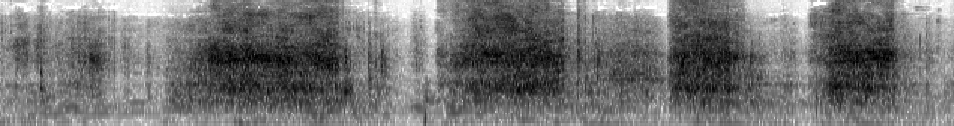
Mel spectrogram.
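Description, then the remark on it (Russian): A sharp knife slices through paper in four long, rasping strokes, each a loud hissy scrape with brief pauses between them and no voices. “Ну, мы лучше споем про заточенный нож на бумаге.”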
